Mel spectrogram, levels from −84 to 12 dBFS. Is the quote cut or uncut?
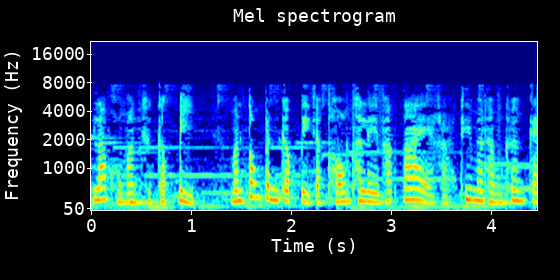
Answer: uncut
